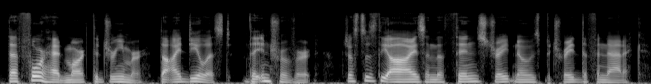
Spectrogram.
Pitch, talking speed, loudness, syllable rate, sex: 115 Hz, 195 wpm, -21 LUFS, 5.4 syllables/s, male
